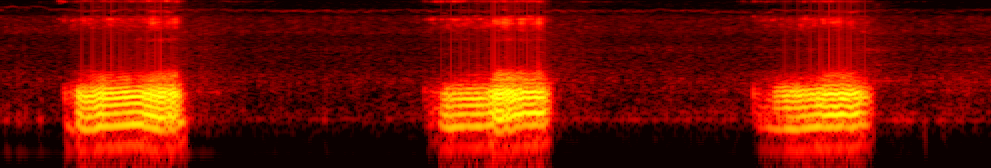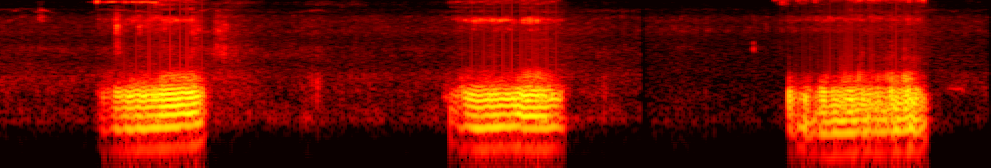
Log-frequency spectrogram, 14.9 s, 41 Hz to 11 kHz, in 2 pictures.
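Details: A tired 4-month-old French bulldog puppy snores, each rough, rumbling, bear-like breath coming about every two and a half seconds.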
